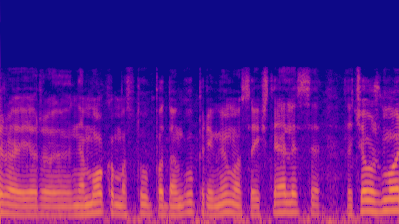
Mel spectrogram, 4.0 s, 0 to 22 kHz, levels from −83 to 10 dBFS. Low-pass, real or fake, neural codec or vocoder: 7.2 kHz; fake; codec, 16 kHz, 16 kbps, FreqCodec, smaller model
